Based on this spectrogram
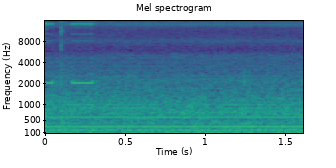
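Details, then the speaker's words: Microwave cooling fan after repair: steady, even hum with low constant drone, no scraping or rattle; fan runs smoothly. "देखिए जो कि पंखा इस समय चल रहा है, सही कर दिया गया"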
